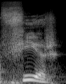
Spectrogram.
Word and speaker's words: vier: É, a pronúncia é F, mas se escreve diferente, né?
